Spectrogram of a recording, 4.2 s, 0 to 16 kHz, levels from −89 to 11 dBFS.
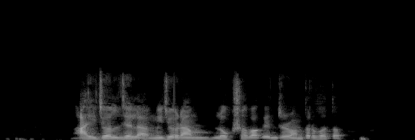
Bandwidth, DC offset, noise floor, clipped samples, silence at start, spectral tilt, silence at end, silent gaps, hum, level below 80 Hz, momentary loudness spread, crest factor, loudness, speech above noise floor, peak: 8.2 kHz; under 0.1%; -72 dBFS; under 0.1%; 0.75 s; -6 dB/octave; 0.5 s; none; none; -72 dBFS; 8 LU; 22 dB; -31 LUFS; 41 dB; -10 dBFS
